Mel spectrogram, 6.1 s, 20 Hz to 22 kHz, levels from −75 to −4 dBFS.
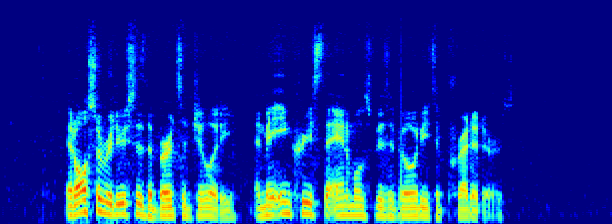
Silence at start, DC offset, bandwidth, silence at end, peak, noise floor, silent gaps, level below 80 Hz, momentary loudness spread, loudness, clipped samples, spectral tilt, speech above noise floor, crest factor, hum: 0.65 s; under 0.1%; 16.5 kHz; 1.1 s; -6 dBFS; -67 dBFS; none; -62 dBFS; 10 LU; -26 LUFS; under 0.1%; -6 dB/octave; 41 dB; 20 dB; none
